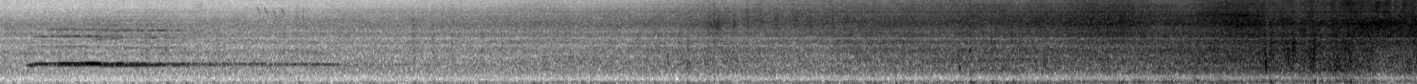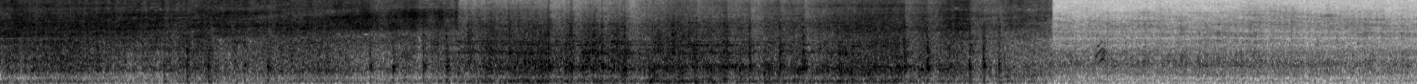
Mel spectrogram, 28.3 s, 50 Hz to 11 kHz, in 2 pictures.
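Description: A steam locomotive whistle sounds once, about two seconds long, then an LMS Fowler 'Jinty' 0-6-0 tank engine draws near and passes with its coaches: exhaust and steam hiss with wheels clattering over the rail joints, growing steadily louder and cutting off suddenly near the end.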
